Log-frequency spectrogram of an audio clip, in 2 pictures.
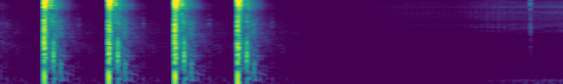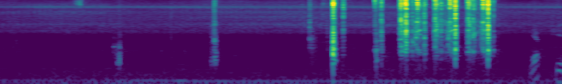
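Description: Four quick, sharp semi-automatic shots from a Kel Tec RDB bullpup rifle fired standing outdoors, followed by silence, then faint handling clicks and rustling with some background noise.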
